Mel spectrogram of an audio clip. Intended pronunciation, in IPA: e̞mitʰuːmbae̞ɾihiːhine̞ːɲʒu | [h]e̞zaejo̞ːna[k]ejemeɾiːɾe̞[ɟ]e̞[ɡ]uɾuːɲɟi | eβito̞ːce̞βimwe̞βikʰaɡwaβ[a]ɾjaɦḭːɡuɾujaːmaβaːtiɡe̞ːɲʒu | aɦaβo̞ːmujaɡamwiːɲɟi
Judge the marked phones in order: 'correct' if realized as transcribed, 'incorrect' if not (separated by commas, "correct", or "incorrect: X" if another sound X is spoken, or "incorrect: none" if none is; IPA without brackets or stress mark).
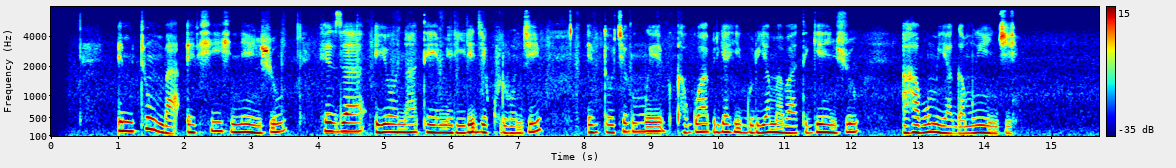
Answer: correct, incorrect: t, correct, incorrect: k, incorrect: i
